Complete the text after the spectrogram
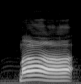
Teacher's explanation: Now, on a purely phonological level, that sound begins with an attack, an ictus, ma, and ends in a descending glide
